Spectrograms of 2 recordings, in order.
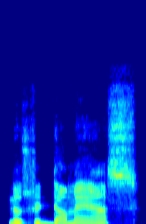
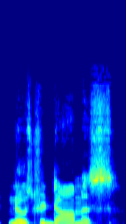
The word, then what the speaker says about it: Nostradamus: Nostra dumbass. Nostradamus.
